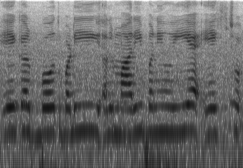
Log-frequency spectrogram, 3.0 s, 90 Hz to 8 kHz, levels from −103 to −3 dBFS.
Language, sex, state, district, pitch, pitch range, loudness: Hindi, female, Punjab, Fazilka, 230 Hz, 220-235 Hz, -17 LUFS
